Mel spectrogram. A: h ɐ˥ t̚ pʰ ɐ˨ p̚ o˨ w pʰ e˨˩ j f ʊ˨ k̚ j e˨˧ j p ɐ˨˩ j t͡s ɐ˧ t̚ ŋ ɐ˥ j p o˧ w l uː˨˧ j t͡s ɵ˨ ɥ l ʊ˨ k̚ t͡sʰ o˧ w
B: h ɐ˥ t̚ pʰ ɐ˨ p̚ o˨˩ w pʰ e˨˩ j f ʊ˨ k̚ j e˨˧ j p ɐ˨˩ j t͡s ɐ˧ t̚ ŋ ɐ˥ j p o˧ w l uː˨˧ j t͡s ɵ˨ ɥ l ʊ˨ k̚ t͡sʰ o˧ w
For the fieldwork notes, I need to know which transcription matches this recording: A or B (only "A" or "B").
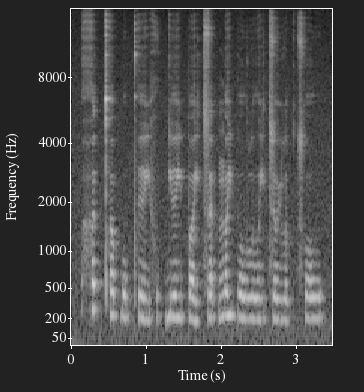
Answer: B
